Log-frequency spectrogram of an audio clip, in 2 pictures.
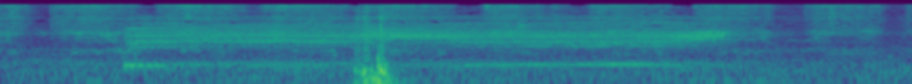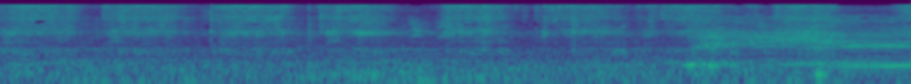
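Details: Gir cow being milked in Rajasthan, India, gives one steady moo of about three seconds after a sharp knock, followed by quieter background hum and the start of another low call near the end.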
